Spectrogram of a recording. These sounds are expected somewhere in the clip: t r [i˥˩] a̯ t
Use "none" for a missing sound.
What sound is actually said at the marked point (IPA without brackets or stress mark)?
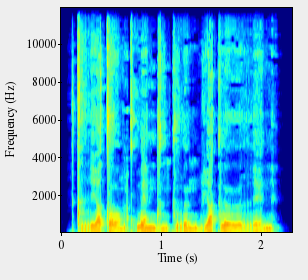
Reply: i˦˥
